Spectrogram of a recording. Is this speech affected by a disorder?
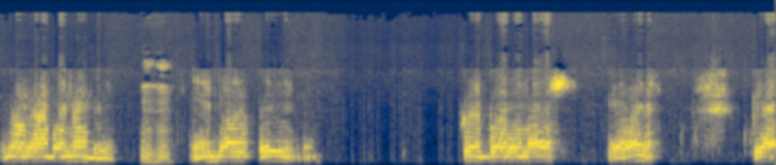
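Yes: cerebral palsy; great difficulty speaking, noticeable speech difficulty.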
